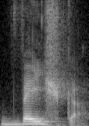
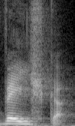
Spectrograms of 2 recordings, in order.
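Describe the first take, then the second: First: The first vowel is the diphthong "ej". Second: The same.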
